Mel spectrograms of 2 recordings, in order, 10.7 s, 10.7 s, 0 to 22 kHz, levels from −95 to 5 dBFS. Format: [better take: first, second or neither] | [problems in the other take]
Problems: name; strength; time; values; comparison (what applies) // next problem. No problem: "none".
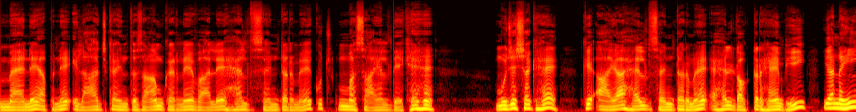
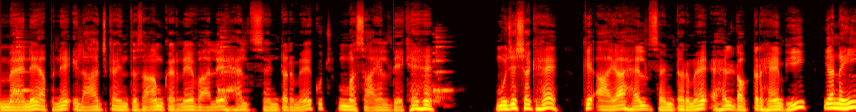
first | noise reduction (classical method Wiener filter)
